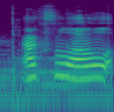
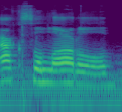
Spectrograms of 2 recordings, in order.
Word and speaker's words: axolotl: Axolotl are adorable. Yeah, you know, in English we say axolotl, but the more correct pronunciation would be axolotl.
